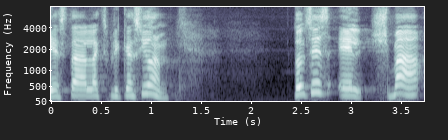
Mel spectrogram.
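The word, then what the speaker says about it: שמע: Miren, esta palabra oiréis o la que se traduce por oír viene del hebreo shma o muchas veces literalmente lo pronuncian como shemá, ¿no?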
